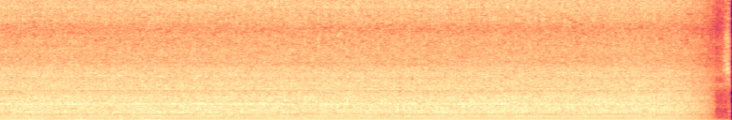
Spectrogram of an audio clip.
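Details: Murray push mower, after new carburetor and balanced, sharpened blade: steady, even hum at constant speed for nine seconds, no misses or hunting, then winds down; runs healthy.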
